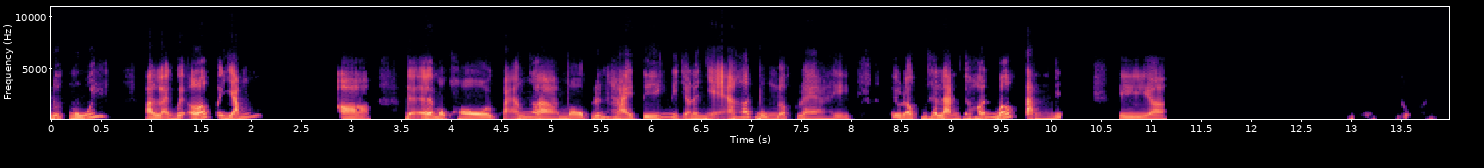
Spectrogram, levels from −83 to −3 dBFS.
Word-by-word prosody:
nước 255 +3 -2
muối, 235 - +1 0.5
pha 190 - +5
loãng 165 0 +2
với 235 - 0
ớt 255 +8 +5
với 245 -1 -2
giấm. 245 +10 +3 0.9
Ờ, 165 -3 +3 0.3
để 235 - +4
một 215 -6 -1
hồi 160 -4 +4
khoảng, 255 +5 -3
à, 190 -8 +2
1 150 -4 0
đến 230 +5 -1
2 200 -7 0
tiếng 210 +10 -1
đi 280 - -5
cho 200 - -3
nó 225 - -1
nhả 210 -2 -1
hết 285 +1 -2
bùn 165 -8 -2
đất 245 +6 -4
ra 190 -4 -4
thì 150 +6 -7 0.4
điều 175 0 0
đó 200 +2 +4
cũng 235 - -5
sẽ 235 - +1
làm 165 -7 +3
cho 210 - -2
hến 260 +5 0
bớt 290 +9 +4
tanh 185 -2 +1
đi. 180 - -2 0.6
Thì, 165 -1 -2
à 160 0 0 1.8
Ừm, 200 - -11 0.4
đúng 175 -1 -17 0.2
rồi. 200 - -23
200 Hz, 180 wpm, -23 LUFS, 175-235 Hz, 1.8 s, pha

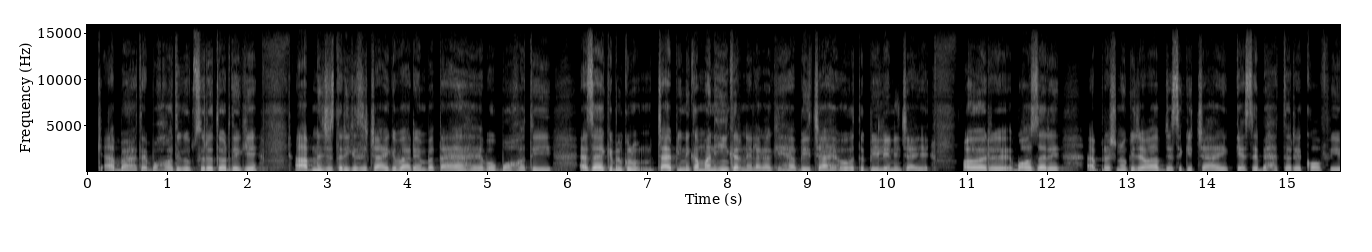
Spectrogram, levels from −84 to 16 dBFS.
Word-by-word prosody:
क्या 115 - -1
बात 95 -1 -3
है! - - 0
बहुत 100 +6 -4
ही 120 - +1
ख़ूबसूरत 110 +1 0
और 105 -1 +5
देखिए 110 +5 +2 0.6
आपने 120 0 +5
जिस 120 -1 -3
तरीक़े 115 +1 0
से 120 +1 -2
चाय 95 -1 +1
के 115 +1 -2
बारे 105 +1 +2
में 105 - -7
बताया 95 +2 0
है 105 0 -3
वो 100 - +2
बहुत 95 +4 -4
ही 110 0 -2 0.4
ऐसा 125 - +6
है 135 +1 +9
कि 155 - -2
बिल्कुल 125 0 -1
चाय 115 +1 +8
पीने 125 0 -2
का - - +7
मन 110 0 +2
ही 130 - +3
करने 95 +1 +2
लगा 95 +1 -2
कि 110 - -8 0.2
अभी 110 +3 -2
चाय 105 +1 +1
हो 110 +3 0
तो - - -2
पी 110 - -2
लेनी 100 -2 -3
चाहिए। 90 +1 -5 0.5
और 105 0 +6 0.3
बहुत 115 +4 +3
सारे 125 -1 +4 0.4
अ, - - 0
प्रश्नों 110 +2 -4
के 110 - -4
जवाब 105 +4 +1
जैसे 100 -2 -3
कि 110 - -6
चाय 100 +2 -2
कैसे 115 +2 -2
बेहतर 100 +1 -6
है 105 - 0
कॉफ़ी 105 +3 -2
105 Hz, 205 wpm, -24 LUFS, 100-115 Hz, 0.6 s, है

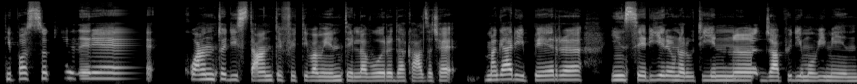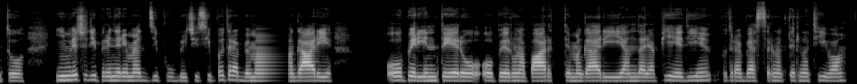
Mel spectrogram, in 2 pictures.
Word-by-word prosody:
Ti 255 -1 -8
posso 270 +1 +2
chiedere 275 -2 -1 0.4
quanto 240 +1 +1
è - - +2
distante, 205 -1 +4
effettivamente, 185 -1 -2
il 175 - -5
lavoro 180 0 0
da 175 0 -3
casa? 170 0 -3
Cioè 180 +1 0 0.2
magari 215 0 +1
per 210 +1 +1 0.3
inserire 205 0 +5
una 195 -1 +1
routine 190 0 0
già 185 +1 +4
più 190 +2 -10
di 190 - -4
movimento, 175 -2 -3 0.3
invece 205 +3 +1
di 210 0 -3
prendere 185 -1 -1
i - - -3
mezzi 185 +1 -1
pubblici 175 0 -6
si 205 +4 +1
potrebbe 200 -2 -3
magari, 175 0 +2 0.6
o 190 +1 0
per 190 0 +3
intero 180 0 +2
o 175 0 -2
per 175 -1 0
una 175 -1 -1
parte, 175 0 +1
magari, 170 0 0
andare 170 0 -1
a 170 - -4
piedi? 185 +1 -3
Potrebbe 175 -1 -6
essere 175 +1 0
un'alternativa? 180 0 -5
185 Hz, 155 wpm, -23 LUFS, 175-205 Hz, 0.6 s, inserire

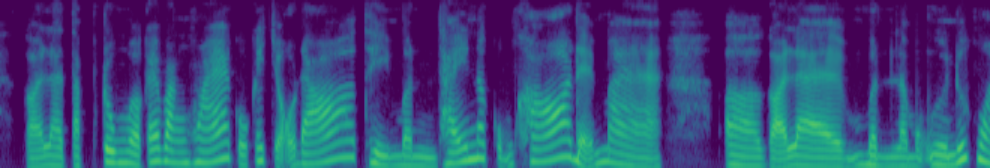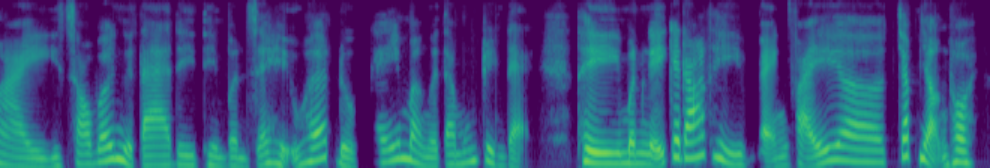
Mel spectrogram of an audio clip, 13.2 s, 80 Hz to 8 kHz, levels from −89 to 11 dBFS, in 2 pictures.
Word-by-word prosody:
gọi 135 +2 -3
là, 155 -1 -3
tập 150 - -7
trung 195 -2 +1
vào 170 -3 0
cái 215 +4 0
văn 200 -3 -1
hóa 205 +6 -1
của 210 - -6
cái 225 - -4
chỗ - - -4
đó 220 +11 -1
thì 175 -6 -2
mình 150 -2 -5
thấy 185 +7 -1
nó 265 +2 +2
cũng - - -11
khó 225 +7 0
để 265 - 0
mà, 160 -9 -4 0.4
ờ, 150 -3 -2
gọi 130 - +2
là, 140 -3 +1
mình 150 +1 -4
là 145 0 -4
một 140 +2 -8
người 160 -2 0
nước 250 - 0
ngoài 140 - -2
so 170 -1 -2
với 220 +5 +3
người 240 -3 +4
ta 155 0 0
đi 160 -1 -4
thì 155 - -4
mình 140 -1 -5
sẽ 155 +7 -4
hiểu 170 -6 -2
hết 235 +8 +2
được 140 -5 -1
cái 205 +5 -1
mà 235 -6 +3
người 140 -3 -3
ta 170 - -3
muốn 195 +6 -3
truyền 210 -9 -2
đạt. - - -4 0.3
Thì 185 -4 +7
mình 180 0 +3
nghĩ - - +4
cái 290 - +4
đó 275 +3 +5
thì 210 - +1
bạn - - 0
phải, 205 +8 +2
ơ, 210 -4 +3
chấp 300 -1 +2
nhận 260 - +3
thôi, 200 -1 +5
180 Hz, 270 wpm, -20 LUFS, 150-220 Hz, 0.4 s, Thì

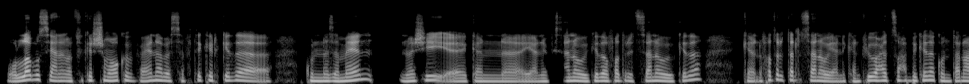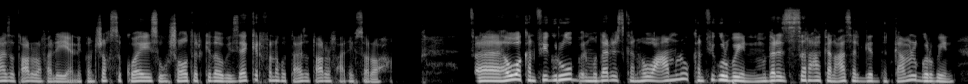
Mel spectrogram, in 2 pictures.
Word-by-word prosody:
والله 155 +6 +4
بُص، 215 -2 -3
يعني 165 -2 +1
ما 160 - -2
افتكرش 185 +4 -2
مواقف 180 +1 0
بعينها 165 +4 -2
بس 165 -2 -4
افتكر 185 +4 -6
كده 180 -5 -1 0.3
كنّا 155 -2 0
زمان 175 +9 +2 0.3
ماشي، 175 +5 0
آآ، 145 - -1
كان 145 -1 -3
يعني 140 - -2
في - - -28
ثانوي 165 -2 +1
كده 165 +2 0
فترة 165 0 -4
ثانوي 165 +1 -1
وكده، 190 +10 -4 0.4
كان 155 -1 -4
فترة 200 +6 -3
تالتة 200 +1 -3
ثانوي 170 -4 0
يعني 140 +1 -4
كان 145 -1 -6
في 165 +5 -2
واحد 180 -1 0
صحبي 180 -1 -4
كده 195 +3 0
كنت 165 -4 -4
أنا 165 +1 -1
عايز 165 0 +1
اتعرّف 155 -2 -2
عليه، 135 0 0
يعني 135 - -4
كان 140 0 -5
شخص 165 +3 -3
كويس 160 0 +1
وشاطر 155 +4 0
كده 165 -1 0
وبيذاكر، 165 +8 0
فأنا 185 -2 -2
كنت 160 -3 -6
عايز 150 +3 -1
اتعرّف 155 0 -3
عليه 150 - -7
بصراحة. 115 -5 -6 0.7
فهو 165 +7 +7
كان 190 -4 +1
في 205 +4 +1
جروب 200 -1 +4
المدرس 175 +4 +1
كان 160 - -3
هو 175 +2 +2
عامله 200 +9 +1
كان 180 -7 -3
في 190 - -4
جروبين 180 -7 +6
المدرس 160 +6 +2
الصرحة 185 -2 +1
كان 165 -4 0
عسل 165 0 -1
جدًا، 150 -1 -3
كان 150 - -1
عامل 205 0 +1
جروبين، 150 -5 +1
165 Hz, 215 wpm, -23 LUFS, 150-185 Hz, 0.7 s, فهو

